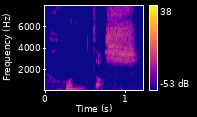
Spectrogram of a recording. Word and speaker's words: juntos: and the last one juntos means together in spanish they spell it with a j juntos tricky tricky tricky let's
